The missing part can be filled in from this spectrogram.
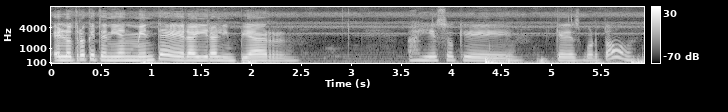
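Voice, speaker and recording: A woman's fairly high, fairly evenly intoned voice at a fairly slow pace, with long, frequent pauses and noticeable background noise. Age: 20s. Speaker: guest. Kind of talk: casual chat. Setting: outdoors.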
